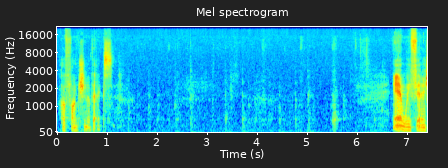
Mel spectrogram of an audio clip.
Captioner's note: writing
